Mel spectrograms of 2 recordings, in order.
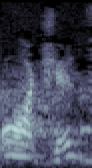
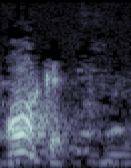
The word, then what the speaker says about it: orchids: some Orchards it's not Orchards it's orchids the CH is pronounced like K oh what movie did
